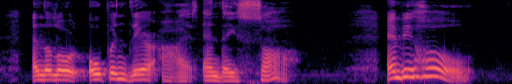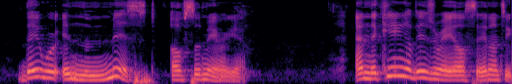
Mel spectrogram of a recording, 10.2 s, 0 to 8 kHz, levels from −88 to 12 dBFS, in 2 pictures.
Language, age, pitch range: English, 50-69, 160-260 Hz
